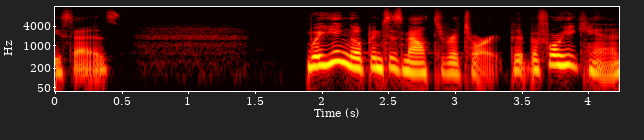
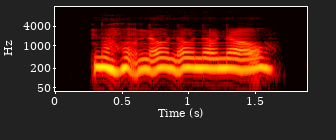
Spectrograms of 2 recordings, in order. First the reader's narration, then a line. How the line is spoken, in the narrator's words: he's whimpering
